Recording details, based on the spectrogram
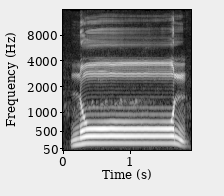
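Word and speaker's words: نون: প্রথম বর্ণ পেয়েছি নুন, তারপরের বর্ণ পেলাম ওয়াও। দুইটা বর্ণে সদা সর্বদাই ঠোঁট গোল করতে হবে বর্ণ উচ্চারণ করার সময়, এটা মাথায় রাখতে হবে।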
